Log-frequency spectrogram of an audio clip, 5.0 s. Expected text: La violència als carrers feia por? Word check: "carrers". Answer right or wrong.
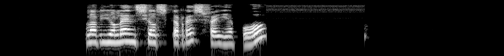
right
